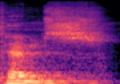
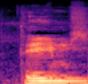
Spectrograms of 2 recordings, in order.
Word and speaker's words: Thames: നിങ്ങളെല്ലാവരും കേട്ടിട്ടുണ്ടാവും river തെംസ്. THAMES എന്നാണ് സ്പെല്ലിംഗ് എങ്കിലും അത് പറയുമ്പോൾ തെംസ് എന്നാണ് പറയുക. റിവർ തെംസ്, തെയിംസ് അല്ല, തെംസ്. ഈ മദ്രാസിൽ കൂവം ഉള്ള മാതിരി ഒരു പുഴയാണ് റിവർ തെംസ്.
